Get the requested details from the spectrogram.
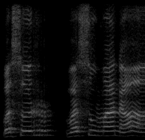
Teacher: आधे र पर पॉज लेना है फिर से वसु फिर से पूरा वसु बोलना है वसुर वसुमना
